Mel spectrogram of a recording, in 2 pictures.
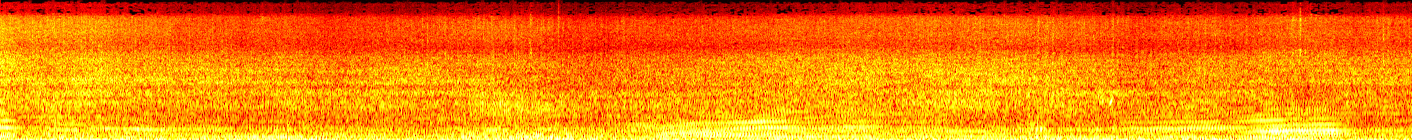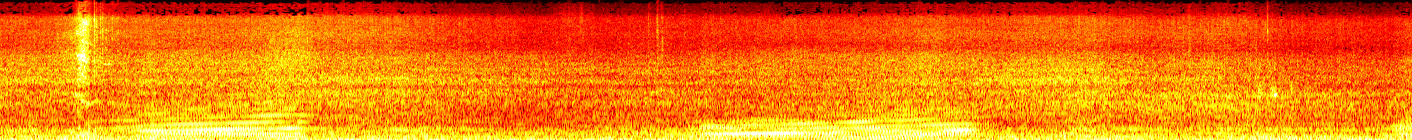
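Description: Car engine pulling hard and rising in revs several times, easing off between pulls, over steady road and wind noise. A brief sharp click about halfway through.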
